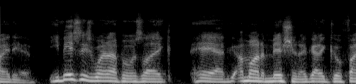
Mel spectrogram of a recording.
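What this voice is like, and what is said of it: Usual voice. Nothing is said of it.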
